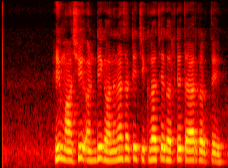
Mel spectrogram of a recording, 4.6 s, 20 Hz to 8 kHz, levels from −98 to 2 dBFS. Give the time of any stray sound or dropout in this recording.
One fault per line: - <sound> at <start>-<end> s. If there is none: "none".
none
